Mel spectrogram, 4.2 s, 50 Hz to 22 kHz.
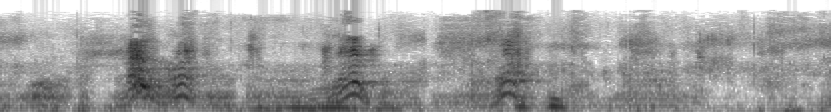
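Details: Skye Terrier puppies on 5 June 2016 give high, squeaky yapping barks in short bursts, several overlapping. Faint rustling and handling noise fill the background.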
